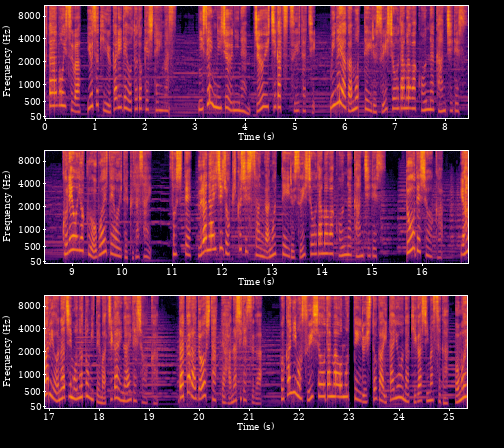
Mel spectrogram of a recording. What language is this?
Japanese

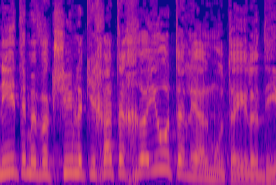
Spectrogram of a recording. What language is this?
Hebrew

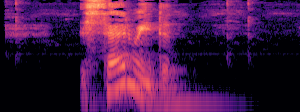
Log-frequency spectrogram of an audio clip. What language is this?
Turkish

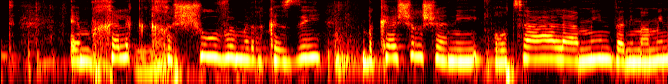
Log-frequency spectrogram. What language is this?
Hebrew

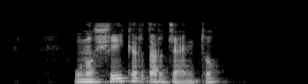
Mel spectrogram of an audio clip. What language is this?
Italian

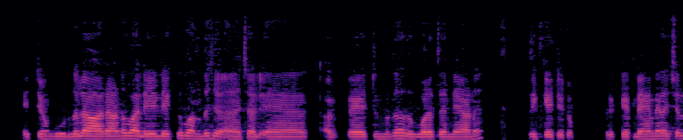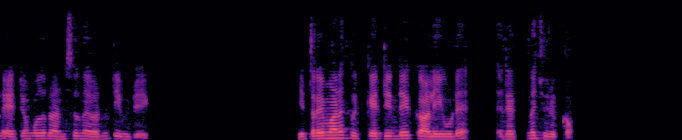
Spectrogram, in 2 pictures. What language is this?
Malayalam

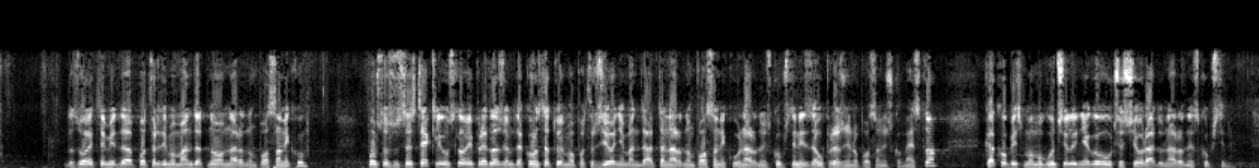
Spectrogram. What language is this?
Serbian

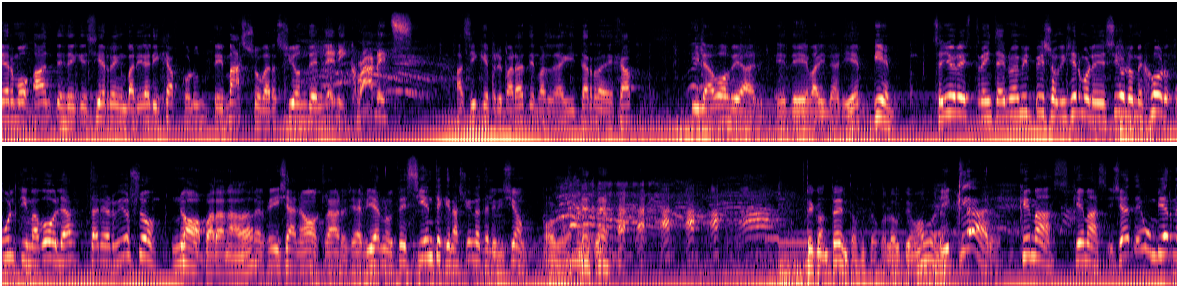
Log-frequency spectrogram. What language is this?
Spanish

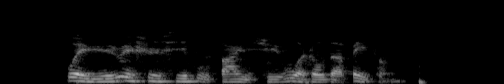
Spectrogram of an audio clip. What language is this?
Chinese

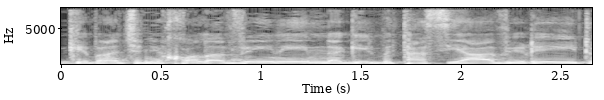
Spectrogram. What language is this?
Hebrew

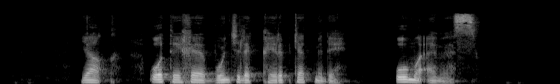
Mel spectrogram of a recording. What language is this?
Uyghur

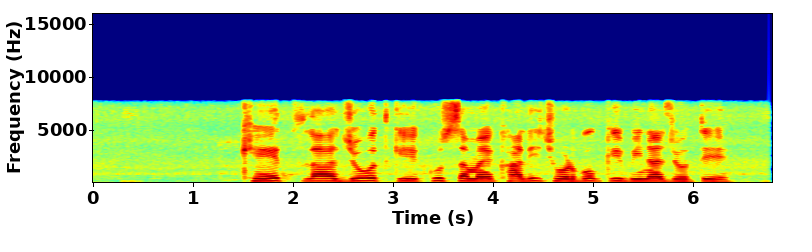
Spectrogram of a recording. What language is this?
Chhattisgarhi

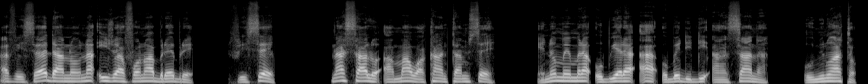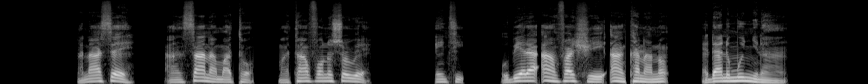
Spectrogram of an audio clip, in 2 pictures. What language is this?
Akan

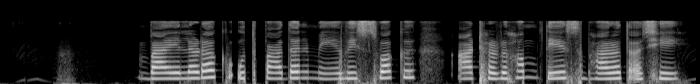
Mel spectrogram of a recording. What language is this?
Maithili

